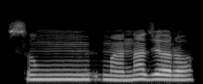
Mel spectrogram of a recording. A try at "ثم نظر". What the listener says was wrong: জ পাতলা হবে। জ হবে না আপু, জিহ্বাটা হালকা একটু বের করে দিবেন। আমি বারবার বলছি নরম হরফ গুলা, প্রত্যেককে বলতেছি নরম হরফগুলো উচ্চারণের সময় আপনার জিহ্বাটা হালকা একটু বের করে দিবেন, তাহলে হরফের উচ্চারণটা একবারে পারফেক্ট হবে, একবারে নরম হবে।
